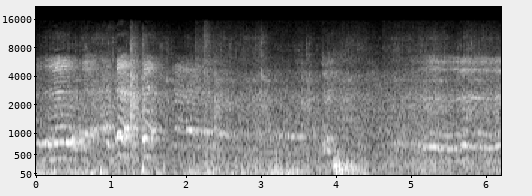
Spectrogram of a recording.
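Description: A baby walker's wheels roll across a hard floor.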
